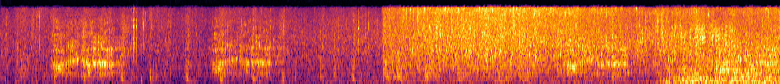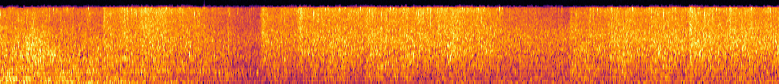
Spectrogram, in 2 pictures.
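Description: A waterfall in the video game Dark Souls roars as a continuous broadband wash of rushing water, steady and fairly loud, swelling briefly in the middle with no talk over it.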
